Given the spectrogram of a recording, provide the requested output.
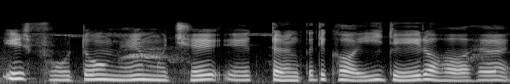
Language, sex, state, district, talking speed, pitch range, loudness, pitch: Hindi, female, Madhya Pradesh, Katni, 115 wpm, 195-220 Hz, -16 LUFS, 205 Hz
